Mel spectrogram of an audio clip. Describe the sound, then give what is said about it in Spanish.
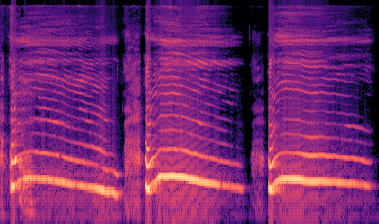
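A wolf howls three times, loud and alone. Each long howl starts sharply on a high note and slides slowly downward, with brief gaps between the calls. “en cuanto oyeron aullar al lobo, salieron los perros de todas las casas a por él.”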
